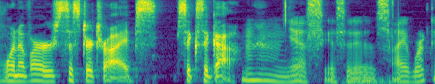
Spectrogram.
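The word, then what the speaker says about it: Siksika: Siksiga. That's the Blackfoot word for Blackfoot. That's also the name of one of our sister tribes, Siksiga. Yes, it is. I worked at Siksiga.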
